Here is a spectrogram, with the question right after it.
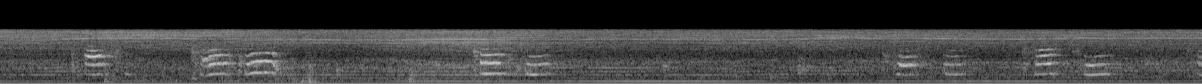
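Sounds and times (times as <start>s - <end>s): toy helicopter rotors whirring: 0.0s - 12.0s
child calling out high-pitched: 0.8s - 1.4s, 2.0s - 2.9s, 4.8s - 5.6s, 8.9s - 9.7s, 10.3s - 11.2s.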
